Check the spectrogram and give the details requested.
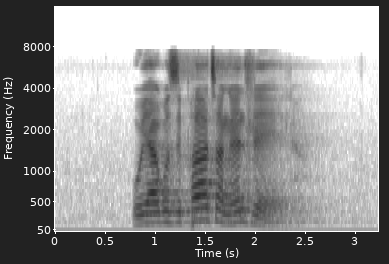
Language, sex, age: Xhosa, male, 24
